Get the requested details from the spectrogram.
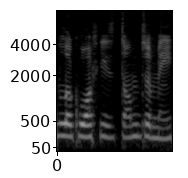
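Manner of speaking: ordinary talk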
